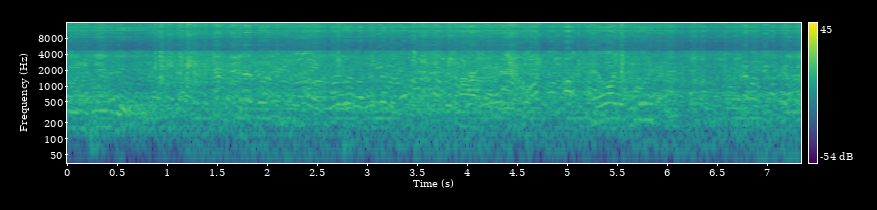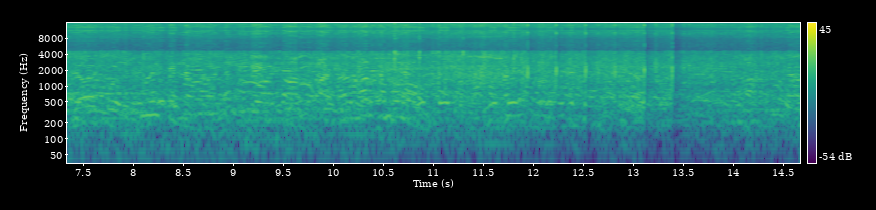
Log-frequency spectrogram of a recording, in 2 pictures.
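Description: A crowd murmurs in a large echoing indoor arena.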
